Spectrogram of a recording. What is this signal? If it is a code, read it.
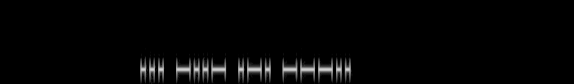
Morse code, heard as a keyed tone, about 27 wpm, 700 Hz. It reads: SXR8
